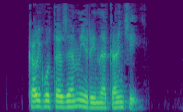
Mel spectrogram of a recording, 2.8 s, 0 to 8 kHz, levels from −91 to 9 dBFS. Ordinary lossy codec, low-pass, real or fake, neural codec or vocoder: MP3, 32 kbps; 7.2 kHz; fake; codec, 24 kHz, 0.9 kbps, WavTokenizer, medium speech release version 1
